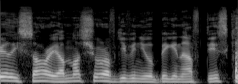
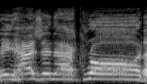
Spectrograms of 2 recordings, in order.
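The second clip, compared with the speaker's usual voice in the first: mock very slow, stretched-out, high drawn-out scream; 9 semitones higher than usual. Retelling a gate attendant's shout at a parking attendant: imitating a woman screaming. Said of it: "screaming at this poor parking attendant".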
